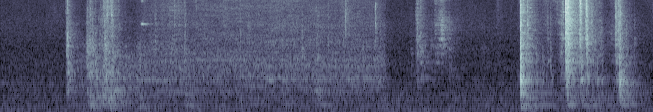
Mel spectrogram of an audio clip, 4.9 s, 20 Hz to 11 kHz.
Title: Sony CDP-CE275 5 CD Changer Player - Loud Noise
